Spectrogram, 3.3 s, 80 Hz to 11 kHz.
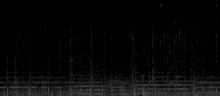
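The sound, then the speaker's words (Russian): Hooves of six horses pulling a carriage clop along in a quick, steady stream of light taps, faint and continuous throughout. “Обоз продолжает движение. Карета запряжена 6 лошадьми белой масти.”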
